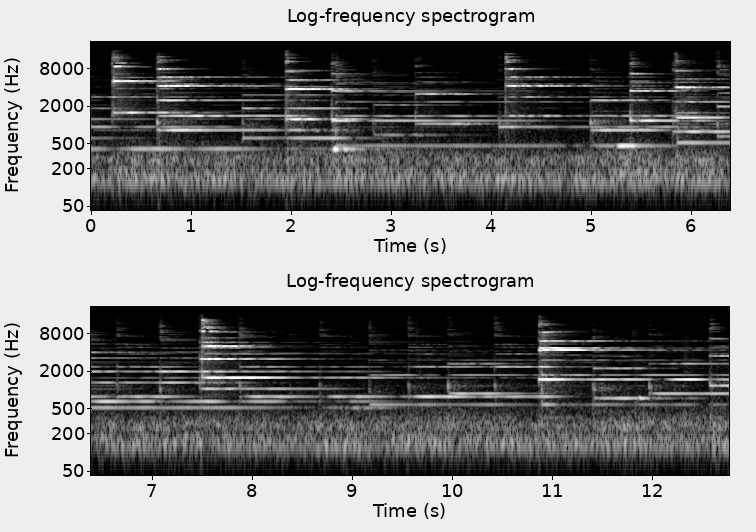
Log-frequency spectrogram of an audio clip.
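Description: Handbell choir playing a slow, reflective piece: chords struck about every two seconds, with lighter notes between, each note ringing on and overlapping the next.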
